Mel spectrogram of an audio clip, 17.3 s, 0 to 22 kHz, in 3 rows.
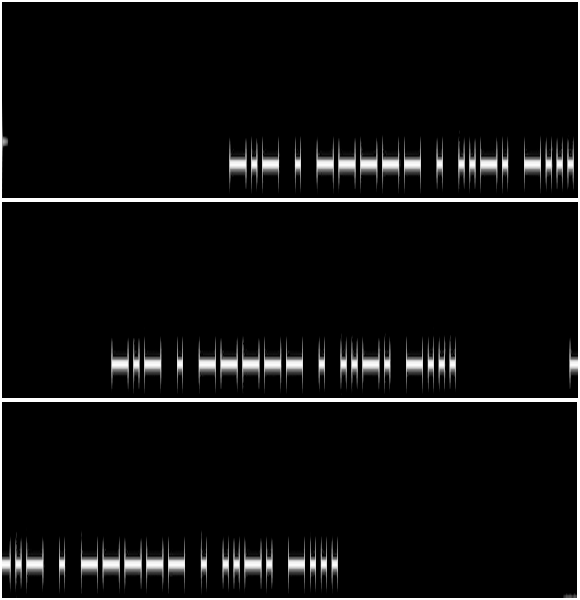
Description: Morse code, heard as a keyed tone, about 22 wpm, 700 Hz. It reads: KE0EFB KE0EFB KE0EFB
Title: USA Call Signs - 6 Characters - Repeated 3x - 22wpm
